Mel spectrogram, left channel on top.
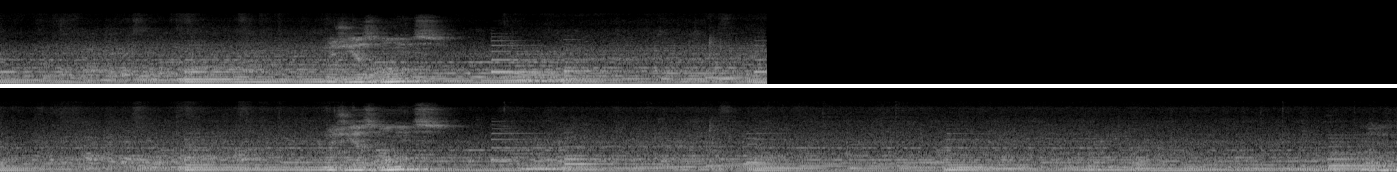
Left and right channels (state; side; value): drops out; left; at 7.7 s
